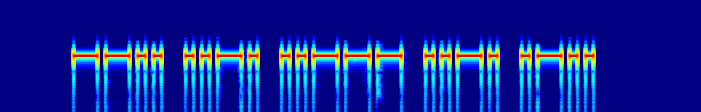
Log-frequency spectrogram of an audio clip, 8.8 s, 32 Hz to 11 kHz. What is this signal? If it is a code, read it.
Morse code, heard as a keyed tone, about 12 wpm, 600 Hz. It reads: ZF2FL
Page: 2 ekstra ordmellemrum mellem kaldesignalerne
